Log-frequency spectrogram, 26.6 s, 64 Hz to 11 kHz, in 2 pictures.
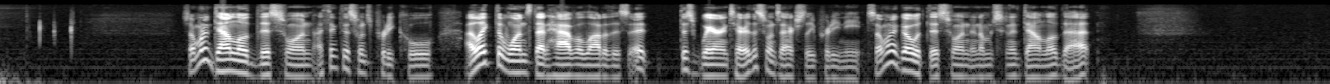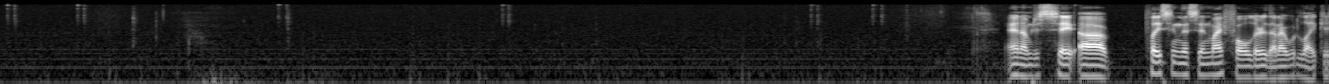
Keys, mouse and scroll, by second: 10.2 click, 11.1 middle click, 11.5 middle click, 13.5 click, 14.2 click, 16.2 right click, 18.4 click, 21.5 click, 22.1 click, 24.0 click, 24.1 click.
